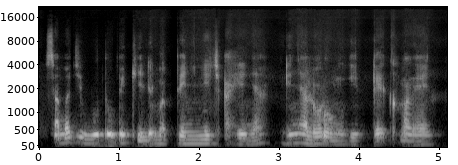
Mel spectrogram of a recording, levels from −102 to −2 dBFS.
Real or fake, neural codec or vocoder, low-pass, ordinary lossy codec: fake; codec, 44.1 kHz, 2.6 kbps, SNAC; none; none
